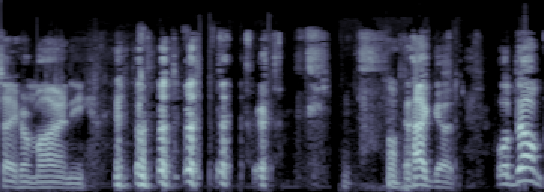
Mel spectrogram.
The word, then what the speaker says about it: Hermione: to her class and she pronounced it Herion. My daughter comes home and goes, "Oh man, my teacher has no idea how to say Hermione."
